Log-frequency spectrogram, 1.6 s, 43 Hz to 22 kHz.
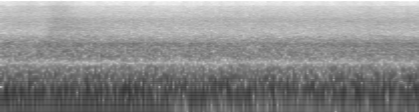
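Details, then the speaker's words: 2005 BMW 645Ci 4.4-litre V8 with new plugs and coils, cylinder 6 misfire code, idling in gear: deep, lumpy rumble stumbling unevenly; heavy misfires. "And we got misfires for days here. Look at that. That's pretty bad."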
